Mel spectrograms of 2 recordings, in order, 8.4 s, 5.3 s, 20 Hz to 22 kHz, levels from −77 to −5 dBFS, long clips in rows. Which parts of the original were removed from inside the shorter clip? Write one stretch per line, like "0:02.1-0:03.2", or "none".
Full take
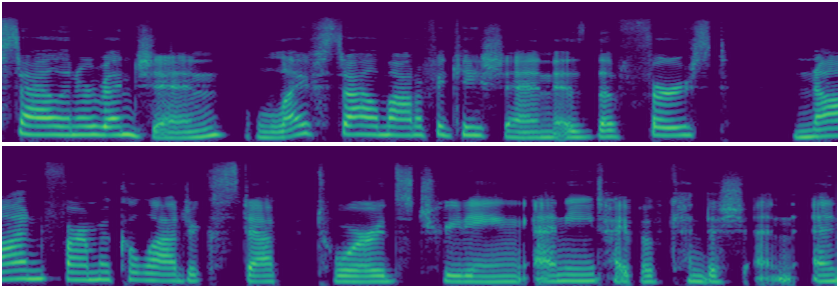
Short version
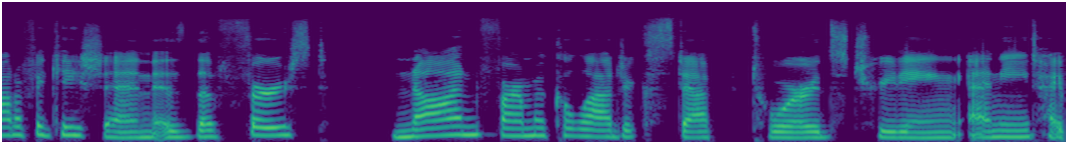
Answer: none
